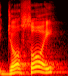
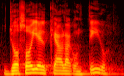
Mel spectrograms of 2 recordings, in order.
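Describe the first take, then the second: First: It is said with a pause after 'yo soy'. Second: It is said without a pause after 'yo soy'. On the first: The speaker calls it right. "hay una coma" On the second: The speaker calls it wrong. "Jesús no le dijo"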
